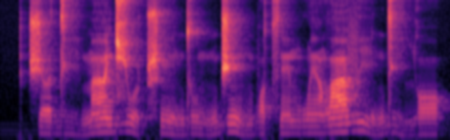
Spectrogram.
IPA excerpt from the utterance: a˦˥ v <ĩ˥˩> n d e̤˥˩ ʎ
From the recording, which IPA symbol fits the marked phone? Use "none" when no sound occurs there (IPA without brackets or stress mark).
i˥˩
